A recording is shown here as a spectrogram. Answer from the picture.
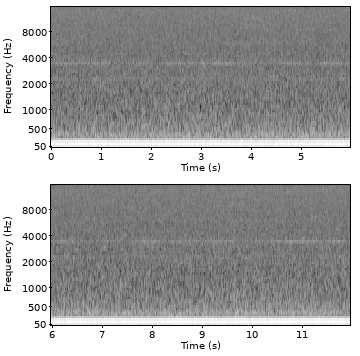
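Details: Steady low electrical hum under a constant hiss, with no snoring or other animal sound audible.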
